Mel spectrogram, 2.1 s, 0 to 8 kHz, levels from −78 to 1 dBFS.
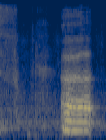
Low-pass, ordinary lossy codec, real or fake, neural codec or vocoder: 7.2 kHz; none; fake; vocoder, 24 kHz, 100 mel bands, Vocos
